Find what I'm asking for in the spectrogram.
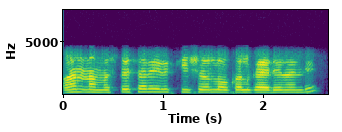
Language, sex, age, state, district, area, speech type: Telugu, female, 18-30, Andhra Pradesh, Kakinada, urban, conversation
